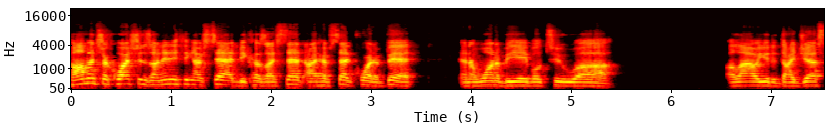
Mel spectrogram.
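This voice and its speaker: A bright, sharp tone at a fairly quick pace, with big swings in loudness and ordinary pitch variation. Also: man. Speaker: sales trainer. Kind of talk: training seminar. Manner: fast.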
